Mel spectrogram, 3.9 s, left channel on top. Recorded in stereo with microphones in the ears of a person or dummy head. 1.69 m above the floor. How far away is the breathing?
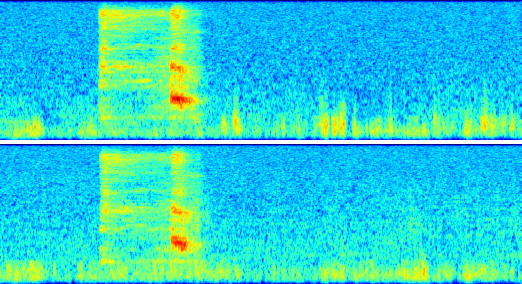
About 0.8 m.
